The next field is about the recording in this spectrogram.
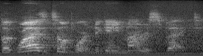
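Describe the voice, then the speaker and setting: A man's voice: medium pitch, a little fast, sharp tone. A man acting in a radio play rehearsal as a plain-spoken, skeptical visitor, casual, blunt and questioning. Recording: roomy, distant, faint hum, old rehearsal tape.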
